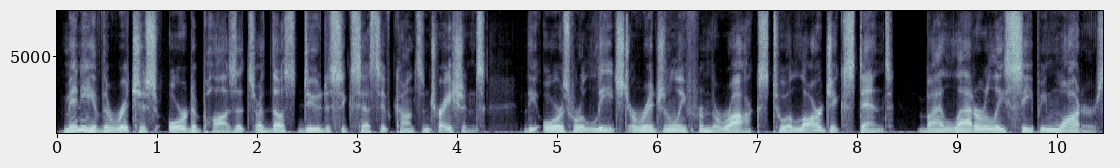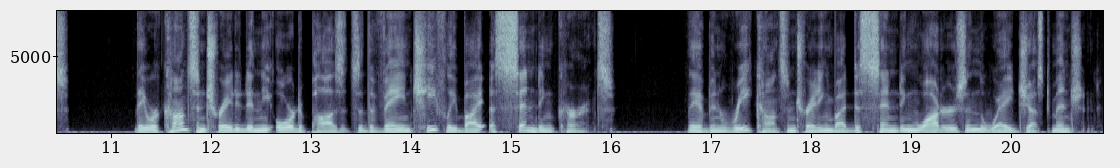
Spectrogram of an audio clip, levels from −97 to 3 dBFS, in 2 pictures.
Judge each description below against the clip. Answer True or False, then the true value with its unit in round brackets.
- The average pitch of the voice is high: False (115 Hz)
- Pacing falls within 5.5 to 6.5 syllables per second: False (5.3 syllables/s)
